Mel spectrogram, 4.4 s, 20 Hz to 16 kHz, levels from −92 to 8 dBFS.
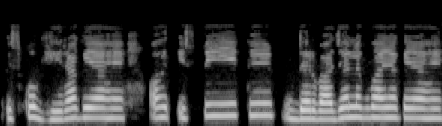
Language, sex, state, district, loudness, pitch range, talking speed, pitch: Hindi, female, Bihar, Gopalganj, -18 LUFS, 265-300 Hz, 150 wpm, 280 Hz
